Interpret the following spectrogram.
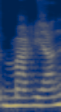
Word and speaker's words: Marianne: My name is Marianne, and it's actually pronounced Marianne the German way, kind of a bit of a giveaway, but I'm not German.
